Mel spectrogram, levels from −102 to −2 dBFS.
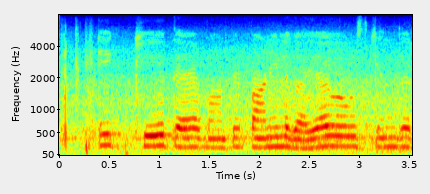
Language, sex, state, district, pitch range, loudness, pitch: Hindi, female, Punjab, Fazilka, 195-215 Hz, -16 LUFS, 200 Hz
